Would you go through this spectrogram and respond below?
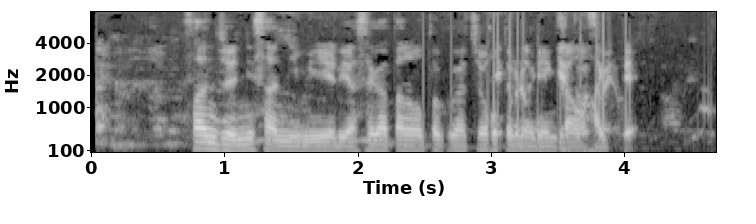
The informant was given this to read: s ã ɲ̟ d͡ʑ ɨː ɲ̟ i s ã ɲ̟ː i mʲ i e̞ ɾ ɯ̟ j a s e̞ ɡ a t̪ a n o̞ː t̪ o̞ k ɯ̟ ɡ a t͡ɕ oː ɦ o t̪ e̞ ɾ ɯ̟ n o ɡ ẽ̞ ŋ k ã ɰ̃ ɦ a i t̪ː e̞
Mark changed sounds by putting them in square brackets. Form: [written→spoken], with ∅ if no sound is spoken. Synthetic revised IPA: s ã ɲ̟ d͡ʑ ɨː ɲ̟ i s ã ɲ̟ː i mʲ i e̞ ɾ ɯ̟ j a s e̞ ɡ a t̪ a n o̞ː t̪ o̞ k ɯ̟ ɡ a t͡ɕ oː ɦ o t̪ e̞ ɾ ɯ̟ n o ɡ ẽ̞ ŋ k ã ɰ̃ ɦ a i t̪ː e̞

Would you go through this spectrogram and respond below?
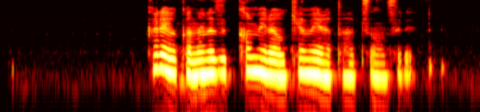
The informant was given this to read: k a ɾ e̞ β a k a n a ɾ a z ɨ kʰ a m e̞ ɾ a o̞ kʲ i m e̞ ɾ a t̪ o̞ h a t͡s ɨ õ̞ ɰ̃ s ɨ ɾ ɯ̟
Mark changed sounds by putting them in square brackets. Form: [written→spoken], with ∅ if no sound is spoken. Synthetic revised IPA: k a ɾ e̞ β a k a n a ɾ a z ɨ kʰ a m e̞ ɾ a o̞ kʲ [i→a] m e̞ ɾ a t̪ o̞ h a t͡s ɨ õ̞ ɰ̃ s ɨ ɾ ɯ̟

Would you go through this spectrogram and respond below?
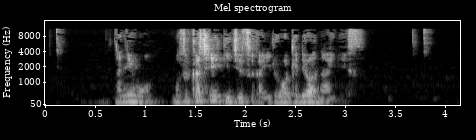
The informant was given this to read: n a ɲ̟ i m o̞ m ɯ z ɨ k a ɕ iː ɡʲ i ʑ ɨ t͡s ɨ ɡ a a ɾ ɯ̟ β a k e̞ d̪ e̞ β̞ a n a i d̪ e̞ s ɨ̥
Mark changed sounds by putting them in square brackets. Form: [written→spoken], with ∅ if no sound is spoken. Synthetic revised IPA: n a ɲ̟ i m o̞ m ɯ z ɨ k a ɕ iː ɡʲ i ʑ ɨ t͡s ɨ ɡ a [a→i] ɾ ɯ̟ β a k e̞ d̪ e̞ β̞ a n a i d̪ e̞ s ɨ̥

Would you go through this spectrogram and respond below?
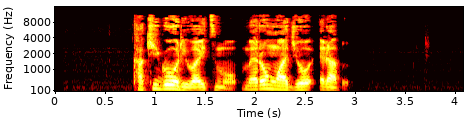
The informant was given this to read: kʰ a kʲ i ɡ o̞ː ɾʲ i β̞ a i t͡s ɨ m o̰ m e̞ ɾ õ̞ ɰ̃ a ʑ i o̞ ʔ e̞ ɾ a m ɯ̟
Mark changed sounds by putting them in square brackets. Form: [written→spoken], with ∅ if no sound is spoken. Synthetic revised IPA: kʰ a kʲ i ɡ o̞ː ɾʲ i β̞ a i t͡s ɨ m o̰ m e̞ ɾ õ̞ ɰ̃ a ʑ i o̞ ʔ e̞ ɾ a [m→b] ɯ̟

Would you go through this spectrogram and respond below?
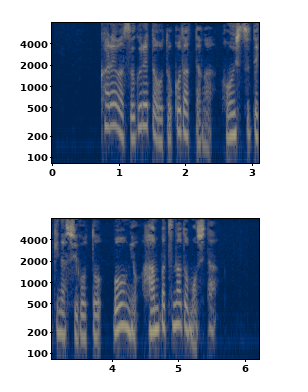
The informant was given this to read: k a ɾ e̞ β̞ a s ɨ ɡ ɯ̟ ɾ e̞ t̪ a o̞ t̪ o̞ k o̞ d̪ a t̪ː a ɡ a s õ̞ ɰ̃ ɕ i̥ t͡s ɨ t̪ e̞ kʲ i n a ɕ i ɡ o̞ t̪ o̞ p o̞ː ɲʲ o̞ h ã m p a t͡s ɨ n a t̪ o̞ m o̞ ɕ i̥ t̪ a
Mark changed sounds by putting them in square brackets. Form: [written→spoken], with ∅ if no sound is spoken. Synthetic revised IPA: k a ɾ e̞ β̞ a s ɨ ɡ ɯ̟ ɾ e̞ t̪ a o̞ t̪ o̞ k o̞ d̪ a t̪ː a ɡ a [s→h] õ̞ ɰ̃ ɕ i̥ t͡s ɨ t̪ e̞ kʲ i n a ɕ i ɡ o̞ t̪ o̞ [p→b] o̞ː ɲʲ o̞ h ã m p a t͡s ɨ n a [t̪→d̪] o̞ m o̞ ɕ i̥ t̪ a

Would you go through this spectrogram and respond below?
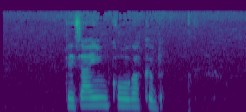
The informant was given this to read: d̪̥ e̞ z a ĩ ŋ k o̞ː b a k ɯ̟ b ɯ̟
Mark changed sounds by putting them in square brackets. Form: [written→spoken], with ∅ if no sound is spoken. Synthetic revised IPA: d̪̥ e̞ z a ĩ ŋ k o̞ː [b→ɡ] a k ɯ̟ b ɯ̟

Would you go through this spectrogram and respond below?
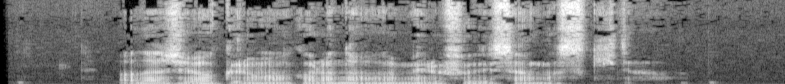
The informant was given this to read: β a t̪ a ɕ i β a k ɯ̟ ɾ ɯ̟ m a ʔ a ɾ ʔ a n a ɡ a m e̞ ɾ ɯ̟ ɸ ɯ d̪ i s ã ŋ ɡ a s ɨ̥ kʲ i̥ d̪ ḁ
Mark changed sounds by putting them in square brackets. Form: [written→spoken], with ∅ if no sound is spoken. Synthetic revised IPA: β a t̪ a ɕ i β a k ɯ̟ ɾ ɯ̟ m a [ʔ→k] a ɾ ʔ a n a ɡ a m e̞ ɾ ɯ̟ ɸ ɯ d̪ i s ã ŋ ɡ a s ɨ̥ kʲ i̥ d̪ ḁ

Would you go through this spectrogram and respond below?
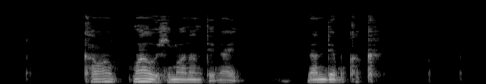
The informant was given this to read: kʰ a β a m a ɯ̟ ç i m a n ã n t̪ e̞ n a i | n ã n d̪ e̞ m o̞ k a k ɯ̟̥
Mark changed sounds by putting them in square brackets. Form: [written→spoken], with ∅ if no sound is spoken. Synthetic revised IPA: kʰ a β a m a ɯ̟ ç i m a n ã n t̪ e̞ n a i | n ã n d̪ e̞ m o̞ k a k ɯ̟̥

